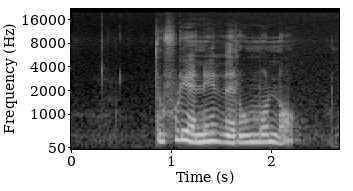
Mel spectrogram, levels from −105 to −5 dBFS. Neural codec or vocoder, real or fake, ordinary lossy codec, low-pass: none; real; none; 19.8 kHz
